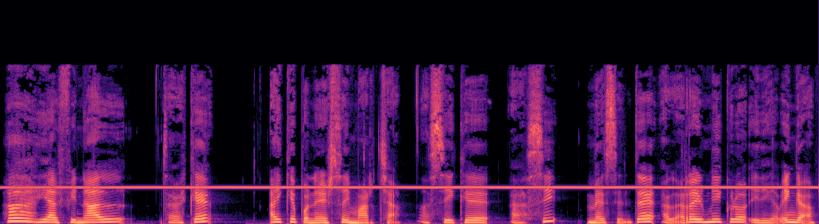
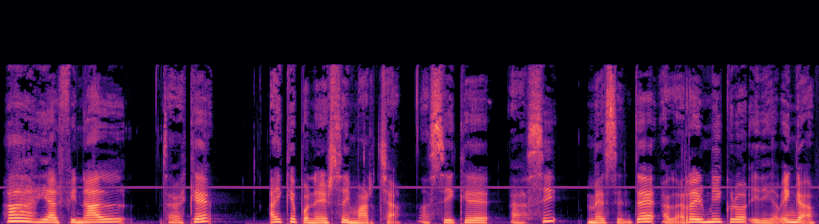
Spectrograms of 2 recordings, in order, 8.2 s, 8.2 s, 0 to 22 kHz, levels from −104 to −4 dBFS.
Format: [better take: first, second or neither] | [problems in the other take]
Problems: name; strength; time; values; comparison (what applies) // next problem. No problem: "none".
second | high-pitched whine; loud; throughout; 3.5 kHz, 8 dB below the speech; faint in the second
